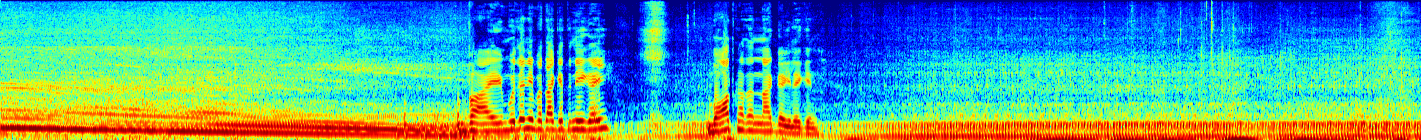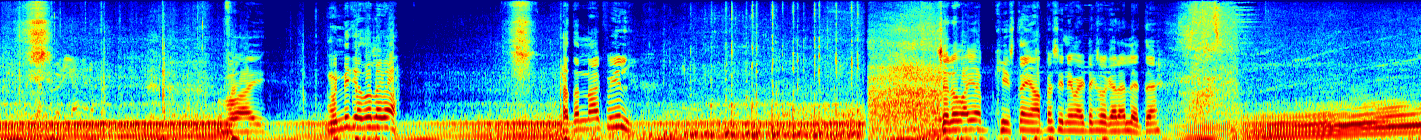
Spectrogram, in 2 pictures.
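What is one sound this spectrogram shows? A motorcycle engine revs up and down with gear changes.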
